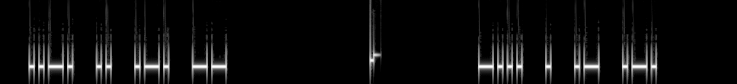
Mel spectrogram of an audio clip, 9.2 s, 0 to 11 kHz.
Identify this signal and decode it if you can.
Morse code, heard as a keyed tone, about 20 wpm, spaced as for 16 wpm, 700 Hz. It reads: FIRM BEAR
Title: 256 Lesson 42a - Words 12-20wpm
